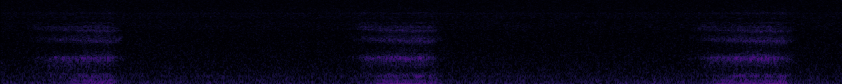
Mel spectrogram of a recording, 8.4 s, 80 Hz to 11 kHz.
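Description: Three soft, rattling snores at about 18 per minute over low room noise; ordinary snoring in a sleeping dog.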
